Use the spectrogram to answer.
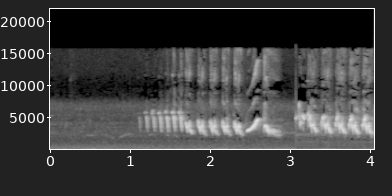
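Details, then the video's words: A common chaffinch gives its spring song on the banks of the Adige river in Vallagarina, Trentino: a bright, accelerating run of high notes descending into a flourish, then starting again, over a low background rumble. "FRINGUELLO con il suo CANTO PRIMAVERILE"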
